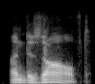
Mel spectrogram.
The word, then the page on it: undissolved: American English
